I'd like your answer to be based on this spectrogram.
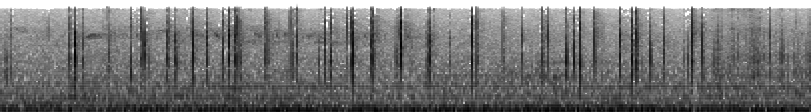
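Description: Very long, curved purple nails on both hands tap and scratch a large, solid, pinkish-red granite boulder with a rough surface. The result is a rapid, irregular patter of sharp, bright clicks and crackly scrapes, each dying away almost instantly. A steady low rumble sits underneath.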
